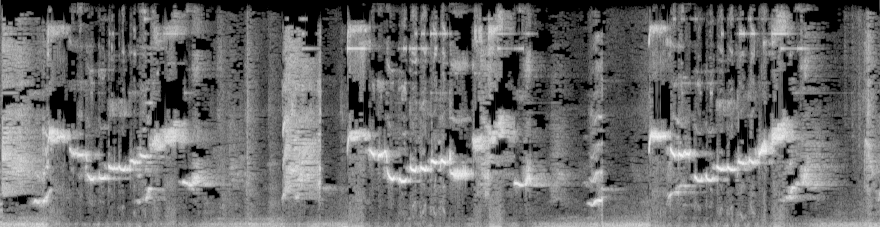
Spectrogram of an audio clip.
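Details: Forktail (tledekan gunung) singing in flute-like nyuling style as a lure to draw a rival: rapid bursts of clear, rising and falling whistles separated by short pauses, with music humming underneath.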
